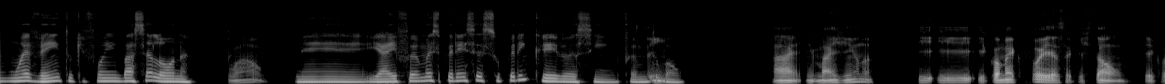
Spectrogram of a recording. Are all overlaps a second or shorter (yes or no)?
yes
